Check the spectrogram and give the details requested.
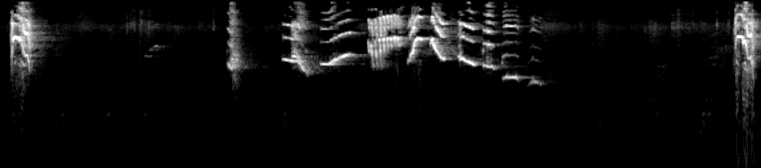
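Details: Oriental magpie-robin song used to provoke other birds to sing: a sharp click, then a dense cascade of loud, varied whistled and twittering notes, falling at the end, with clicks before and after.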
